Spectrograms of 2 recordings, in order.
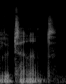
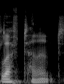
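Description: First: It is said with an American pronunciation. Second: It is said with a British pronunciation. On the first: "instead of Lieutenant" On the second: "we say Lieutenant"

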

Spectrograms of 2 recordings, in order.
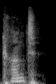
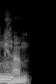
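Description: First: The final T is clearly pronounced. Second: The final T is barely pronounced. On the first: "but Americans do. They're like" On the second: "we hardly pronounce the T when we do it"

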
